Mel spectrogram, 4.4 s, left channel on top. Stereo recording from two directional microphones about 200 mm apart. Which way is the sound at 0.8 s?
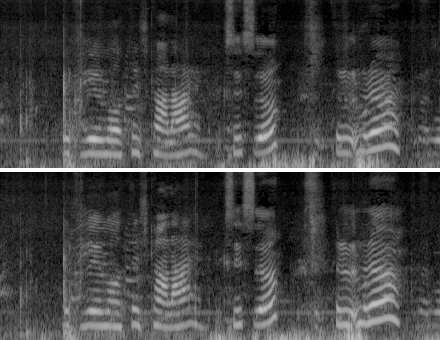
50° right (ahead or behind).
